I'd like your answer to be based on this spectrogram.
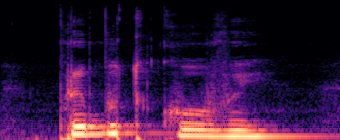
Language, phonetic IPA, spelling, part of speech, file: Ukrainian, [prebʊtˈkɔʋei̯], прибутковий, adjective, Uk-прибутковий.ogg
- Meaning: profitable, gainful, lucrative, remunerative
